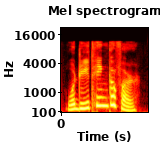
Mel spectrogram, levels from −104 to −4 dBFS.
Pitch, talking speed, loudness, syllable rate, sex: 275 Hz, 310 wpm, -16 LUFS, 6.2 syllables/s, female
